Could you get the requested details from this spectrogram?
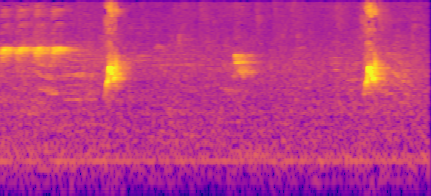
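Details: Red-whiskered bulbul from Thailand singing a soft wavering whistle, then two loud sharp chirps spaced well apart with a faint note between, over a low background hum.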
